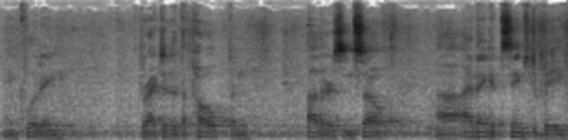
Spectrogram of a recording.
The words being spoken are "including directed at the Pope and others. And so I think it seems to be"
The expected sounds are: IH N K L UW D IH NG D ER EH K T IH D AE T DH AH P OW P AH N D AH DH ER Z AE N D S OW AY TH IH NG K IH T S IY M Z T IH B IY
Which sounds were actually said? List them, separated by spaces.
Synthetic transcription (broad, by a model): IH N K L UW D IH NG D ER EH K T IH D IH DH AH P OW P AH N AH DH ER Z N S OW AY TH IH NG K IH T S IY M Z T IH B IY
